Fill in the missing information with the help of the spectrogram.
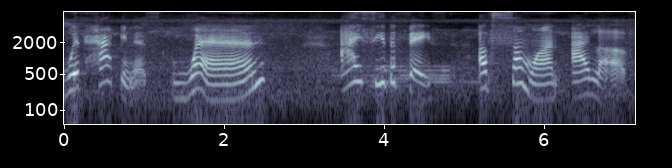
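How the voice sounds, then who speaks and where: A woman hosting a children's storybook read-aloud, speaking in an expressive, deliberate way with drawn-out phrasing. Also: medium pitch, slight background noise, low-quality recording. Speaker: host reading picture books aloud for children.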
